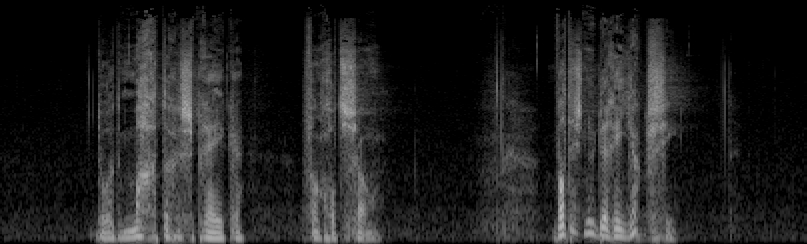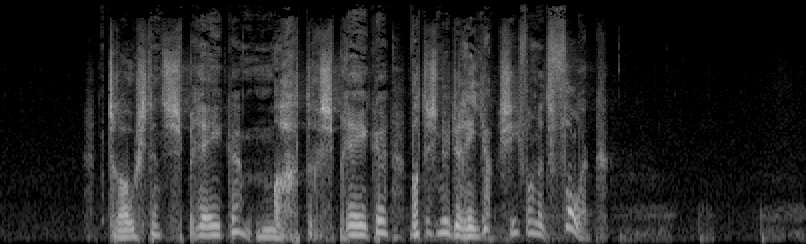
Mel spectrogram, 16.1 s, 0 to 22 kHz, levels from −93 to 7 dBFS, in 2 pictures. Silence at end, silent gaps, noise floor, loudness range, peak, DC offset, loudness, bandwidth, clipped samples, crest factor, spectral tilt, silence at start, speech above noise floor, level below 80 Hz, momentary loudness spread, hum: 0.45 s; none; -71 dBFS; 7 LU; -8 dBFS; under 0.1%; -28 LUFS; over 20 kHz; under 0.1%; 24 dB; -3.5 dB/octave; 0.95 s; 42 dB; -64 dBFS; 14 LU; none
